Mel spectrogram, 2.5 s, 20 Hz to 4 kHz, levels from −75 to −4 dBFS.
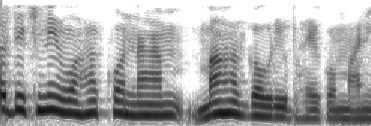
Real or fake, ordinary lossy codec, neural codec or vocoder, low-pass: fake; none; codec, 24 kHz, 3.1 kbps, DualCodec; 3.6 kHz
